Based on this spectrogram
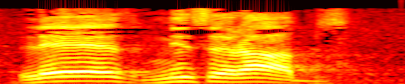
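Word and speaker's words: Les Misérables: Did I pronounce that right? Where's our French wheel? Les Miserables. Wait, say that one more time. Les Miserables. That's close enough.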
